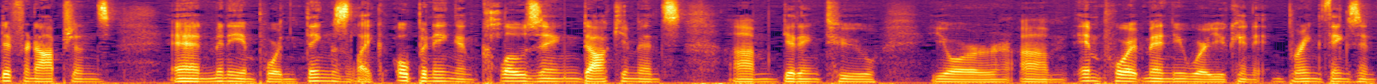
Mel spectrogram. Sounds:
Speech

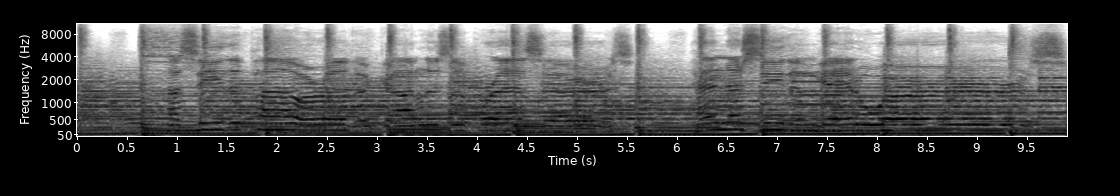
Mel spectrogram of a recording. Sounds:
Music

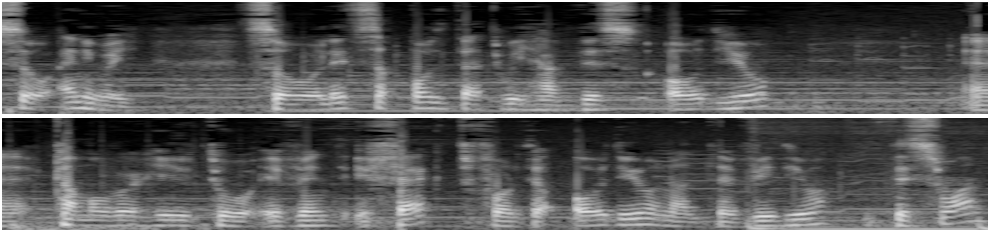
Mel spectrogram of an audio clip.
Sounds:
Speech, Music

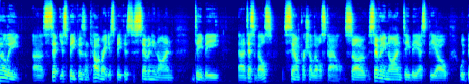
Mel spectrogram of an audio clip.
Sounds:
Speech

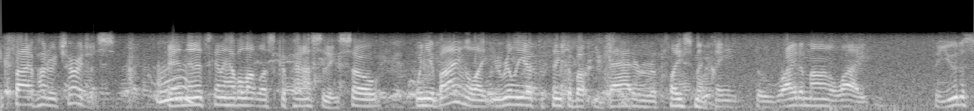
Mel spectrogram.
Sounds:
Speech

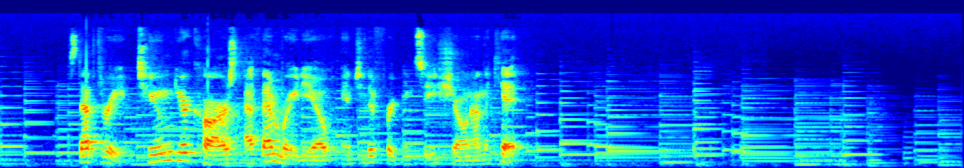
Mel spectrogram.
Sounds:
Music, Speech

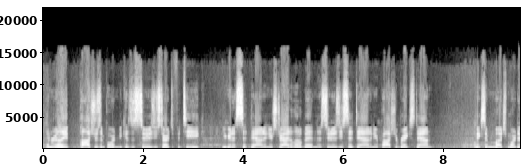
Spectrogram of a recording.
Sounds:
inside a public space, Speech

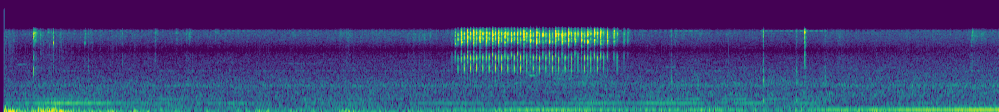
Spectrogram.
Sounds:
Rattle, Bird

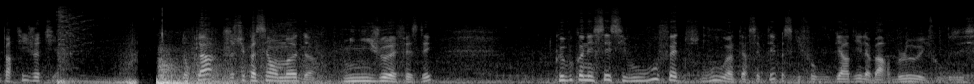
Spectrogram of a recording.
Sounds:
Speech

